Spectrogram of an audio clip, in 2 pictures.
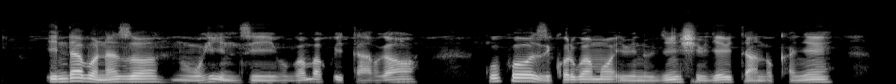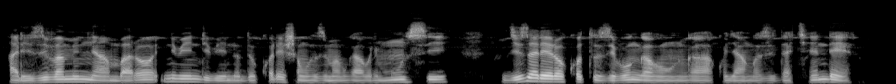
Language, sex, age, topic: Kinyarwanda, male, 18-24, agriculture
